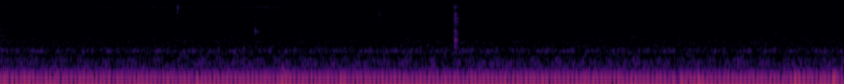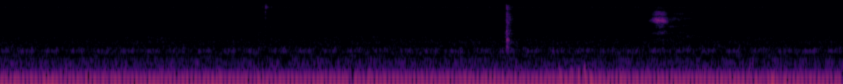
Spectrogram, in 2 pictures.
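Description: Steady low hum of a stationary car heard from inside its cabin, with a few faint clicks.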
